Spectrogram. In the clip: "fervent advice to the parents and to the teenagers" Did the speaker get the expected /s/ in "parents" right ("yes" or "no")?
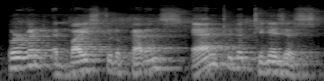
yes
